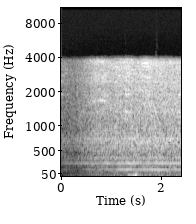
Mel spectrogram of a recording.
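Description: A low steady electrical hum under a faint hiss, growing a little louder over the first half second, with one soft knock about one and a half seconds in.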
